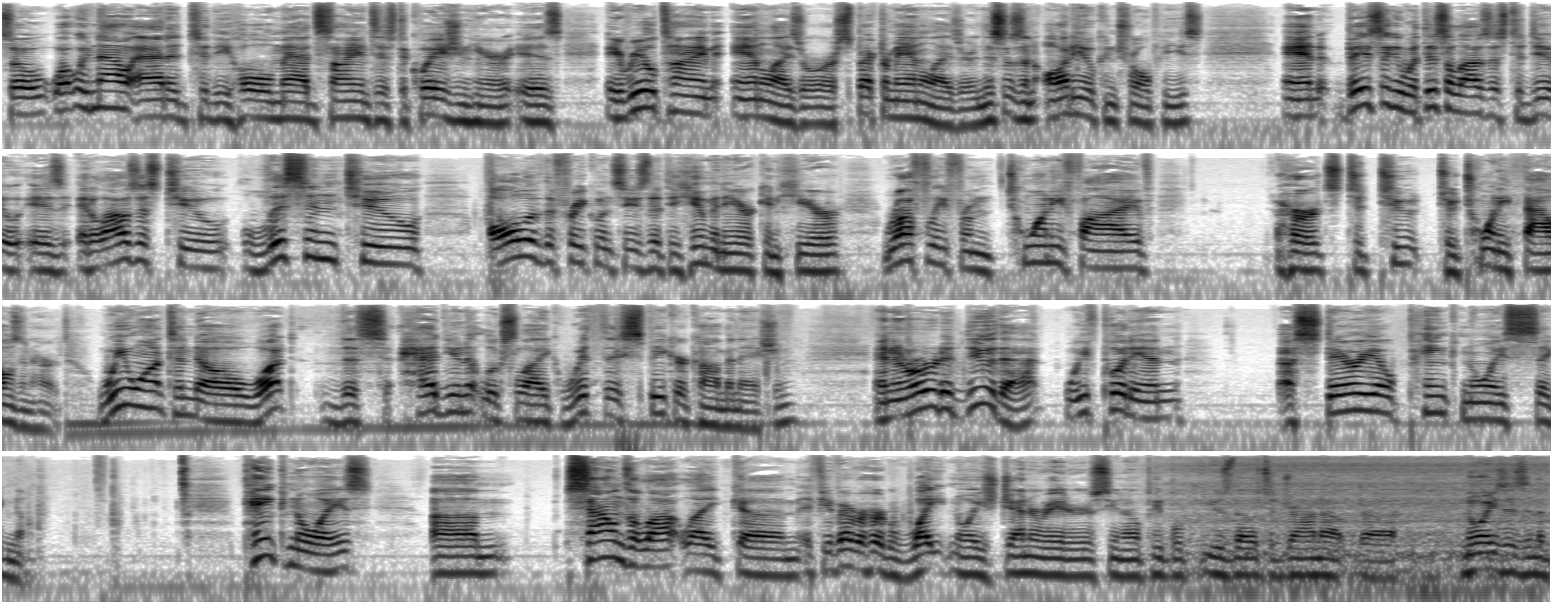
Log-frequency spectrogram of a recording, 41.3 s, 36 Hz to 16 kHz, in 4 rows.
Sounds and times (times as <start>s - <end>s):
Speech: 0.0s - 8.0s, 8.6s - 18.0s, 18.8s - 28.5s, 29.2s - 31.2s, 32.6s - 41.3s.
